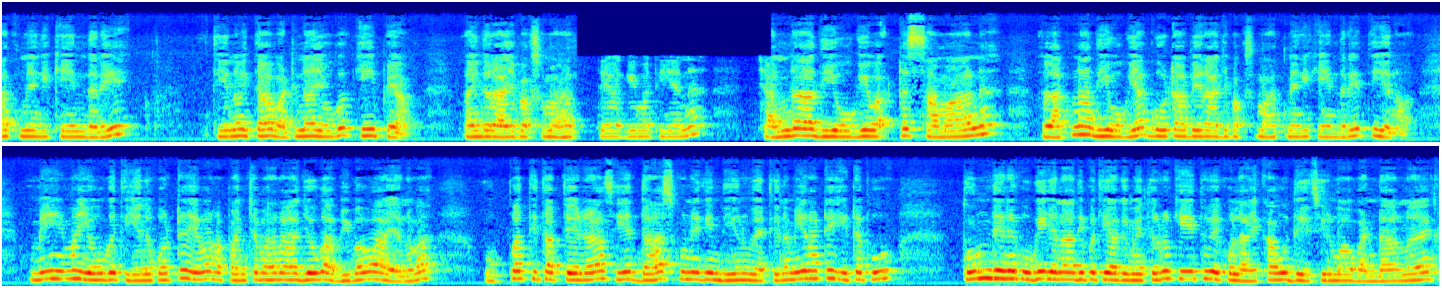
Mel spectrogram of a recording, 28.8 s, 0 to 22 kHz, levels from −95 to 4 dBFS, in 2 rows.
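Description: From 5.75 to 7.70 s the input likely switched to a poorer device, whose narrower band passes nothing above 4.4 kHz. With no gap at the change, the sound turns dull and boxy, drops a few decibels in level and gains a faint new background hiss.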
